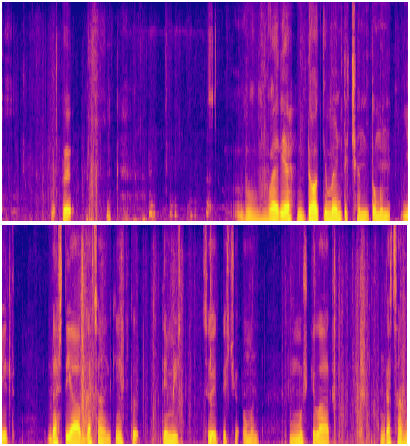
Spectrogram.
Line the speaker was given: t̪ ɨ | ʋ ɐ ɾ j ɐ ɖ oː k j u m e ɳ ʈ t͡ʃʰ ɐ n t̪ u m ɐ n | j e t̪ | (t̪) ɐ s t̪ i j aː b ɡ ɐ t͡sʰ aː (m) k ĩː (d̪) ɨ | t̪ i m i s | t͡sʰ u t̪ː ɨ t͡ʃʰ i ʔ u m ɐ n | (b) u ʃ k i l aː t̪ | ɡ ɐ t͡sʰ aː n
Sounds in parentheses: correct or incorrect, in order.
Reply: incorrect, incorrect, incorrect, incorrect

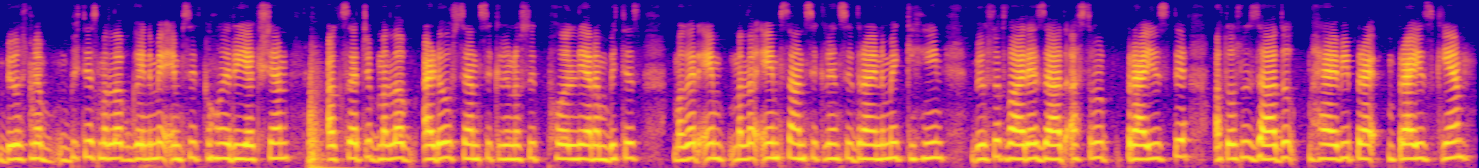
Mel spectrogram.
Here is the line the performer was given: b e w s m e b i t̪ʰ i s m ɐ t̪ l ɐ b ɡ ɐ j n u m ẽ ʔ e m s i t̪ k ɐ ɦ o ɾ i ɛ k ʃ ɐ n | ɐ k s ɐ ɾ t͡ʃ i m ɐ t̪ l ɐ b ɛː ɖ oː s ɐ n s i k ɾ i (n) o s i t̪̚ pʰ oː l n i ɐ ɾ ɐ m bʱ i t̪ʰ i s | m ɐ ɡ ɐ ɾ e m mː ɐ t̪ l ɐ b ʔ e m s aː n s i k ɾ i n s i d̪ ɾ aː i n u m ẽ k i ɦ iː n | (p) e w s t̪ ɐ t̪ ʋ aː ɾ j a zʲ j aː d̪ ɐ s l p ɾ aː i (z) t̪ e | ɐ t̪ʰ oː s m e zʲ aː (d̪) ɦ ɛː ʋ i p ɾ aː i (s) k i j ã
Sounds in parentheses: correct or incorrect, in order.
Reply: correct, incorrect, correct, correct, incorrect

